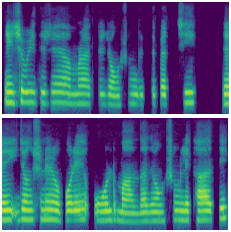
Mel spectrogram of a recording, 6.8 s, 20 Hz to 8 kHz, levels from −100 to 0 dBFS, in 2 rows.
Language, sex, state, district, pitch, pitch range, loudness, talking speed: Bengali, female, West Bengal, Malda, 210 Hz, 205-225 Hz, -19 LUFS, 140 wpm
